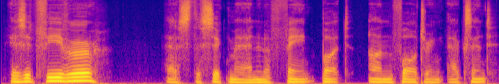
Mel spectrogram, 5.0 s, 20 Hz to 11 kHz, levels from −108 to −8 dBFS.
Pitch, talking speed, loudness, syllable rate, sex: 110 Hz, 155 wpm, -18 LUFS, 4.8 syllables/s, male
